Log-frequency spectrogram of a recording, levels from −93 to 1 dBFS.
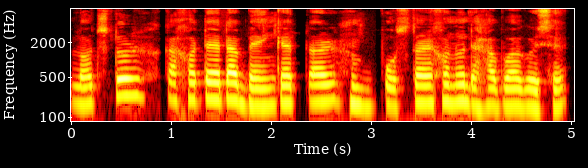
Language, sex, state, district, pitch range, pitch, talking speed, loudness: Assamese, male, Assam, Kamrup Metropolitan, 160-195 Hz, 180 Hz, 120 wpm, -17 LUFS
